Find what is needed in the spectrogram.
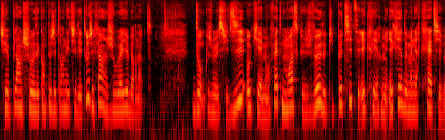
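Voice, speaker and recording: At a fairly quick pace, a woman speaks in an ordinary speaking voice at medium pitch with ordinary pitch variation. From Tunisia. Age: 20s. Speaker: poet and graphic designer. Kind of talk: casual interview.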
